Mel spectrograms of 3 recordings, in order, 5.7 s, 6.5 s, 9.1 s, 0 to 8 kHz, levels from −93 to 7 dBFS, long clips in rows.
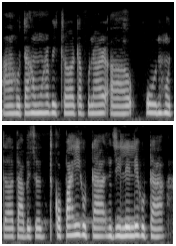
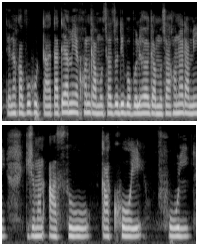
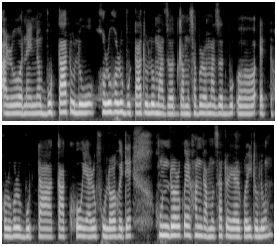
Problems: none marked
